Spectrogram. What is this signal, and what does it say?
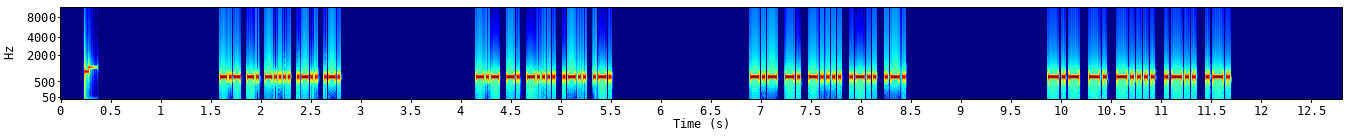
Morse code, heard as a keyed tone, about 43 wpm, 700 Hz. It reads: KN6LR KN6LR KN6LR KN6LR
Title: Speed Racing - USA 2x2 Call Signs 35wpm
